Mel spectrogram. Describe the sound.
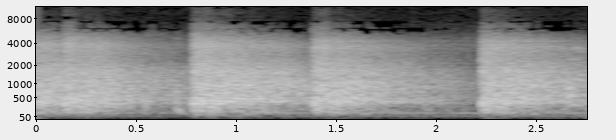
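Four rifle gunshots in an old-West shootout, each a sharp, loud crack with a long rumbling decay, spaced irregularly less than a second apart.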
